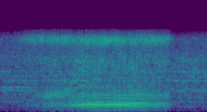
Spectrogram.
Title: Boy snoring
